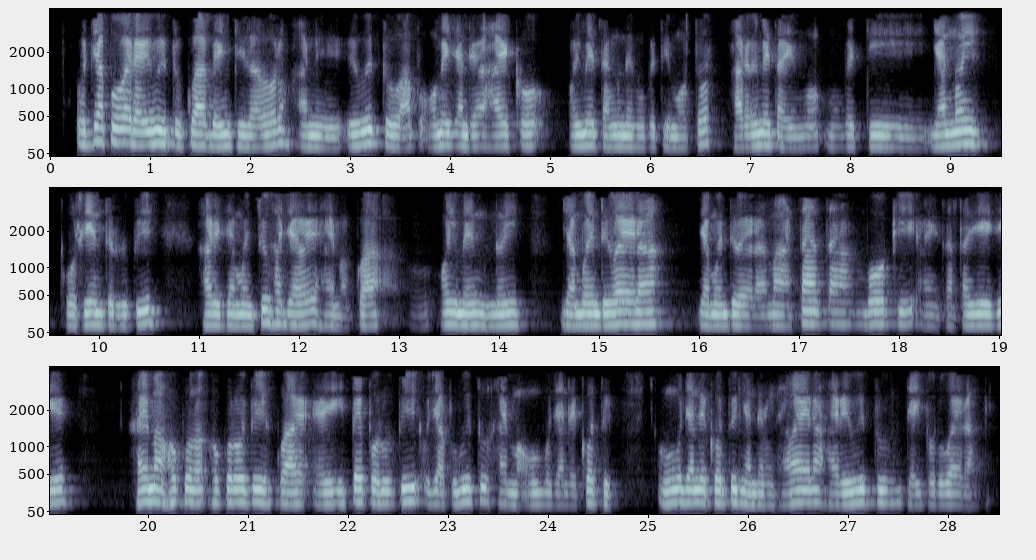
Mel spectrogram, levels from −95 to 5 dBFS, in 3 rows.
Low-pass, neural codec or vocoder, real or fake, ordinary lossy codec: 3.6 kHz; none; real; MP3, 32 kbps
